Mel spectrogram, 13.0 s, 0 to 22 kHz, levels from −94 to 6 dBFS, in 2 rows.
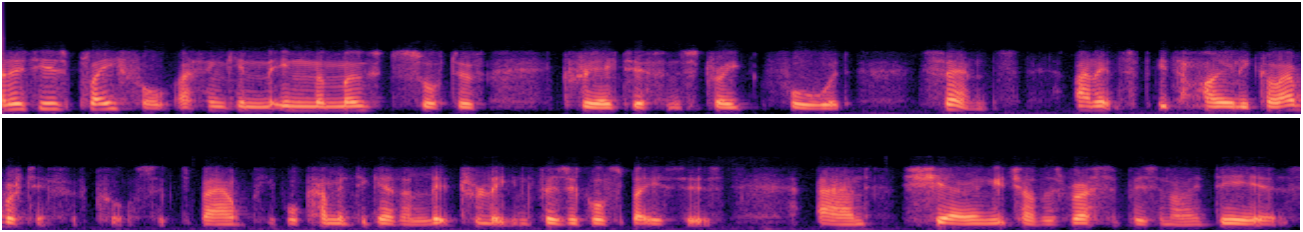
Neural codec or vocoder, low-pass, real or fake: none; 5.4 kHz; real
